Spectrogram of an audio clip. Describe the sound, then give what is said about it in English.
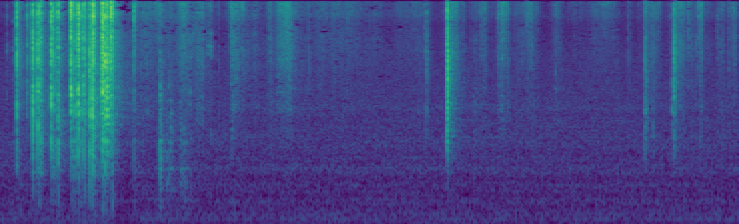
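Tarot cards are shuffled and drawn: a quick, crisp riffling burst opens, then a few faint, sharp snaps follow at intervals as single cards are pulled and laid down. “So starting off with Aries, we'll just pull a couple cards for you.”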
